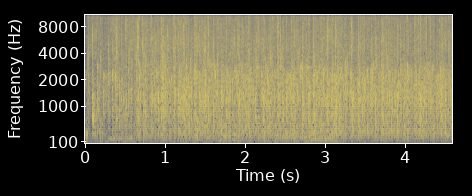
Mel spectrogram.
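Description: A small crowd applauding, many hands clapping steadily.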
